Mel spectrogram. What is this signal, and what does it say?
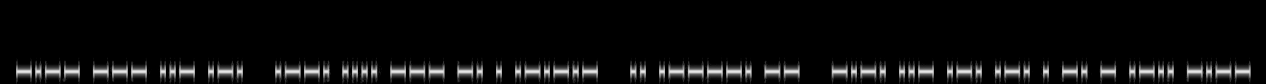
Morse code, heard as a keyed tone, about 25 wpm, 600 Hz. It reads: YOUR PHONE. I'M CURRENTLY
